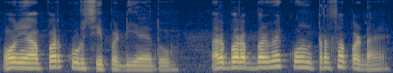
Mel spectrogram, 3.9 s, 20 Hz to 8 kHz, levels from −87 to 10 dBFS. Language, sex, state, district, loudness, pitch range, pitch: Hindi, male, Uttar Pradesh, Shamli, -19 LUFS, 130-185 Hz, 170 Hz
